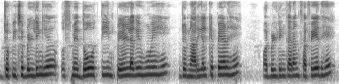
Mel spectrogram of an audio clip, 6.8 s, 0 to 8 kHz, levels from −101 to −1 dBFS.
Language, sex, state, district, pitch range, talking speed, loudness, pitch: Hindi, female, Bihar, Sitamarhi, 195-230 Hz, 185 wpm, -21 LUFS, 210 Hz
